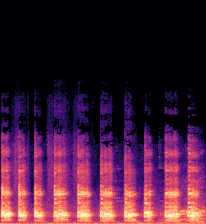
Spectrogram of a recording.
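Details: A coop hen on a homestead gives a steady string of strident, raspy squawks. About nine evenly spaced bursts come within four seconds, each one rough and full-throated.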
